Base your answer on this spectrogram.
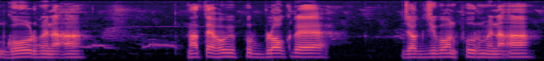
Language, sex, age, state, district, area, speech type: Santali, male, 60+, West Bengal, Malda, rural, spontaneous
